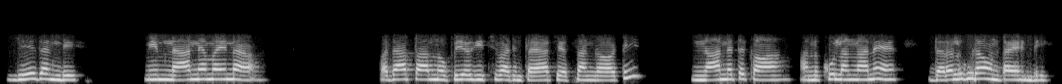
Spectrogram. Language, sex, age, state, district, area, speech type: Telugu, female, 30-45, Andhra Pradesh, Sri Satya Sai, urban, conversation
